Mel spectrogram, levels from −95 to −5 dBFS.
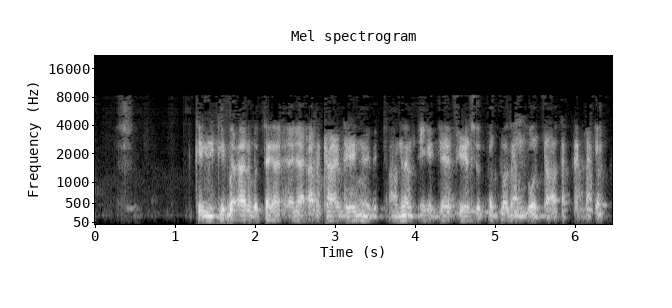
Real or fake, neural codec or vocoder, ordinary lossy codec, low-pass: fake; codec, 24 kHz, 1.5 kbps, HILCodec; MP3, 32 kbps; 10.8 kHz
